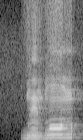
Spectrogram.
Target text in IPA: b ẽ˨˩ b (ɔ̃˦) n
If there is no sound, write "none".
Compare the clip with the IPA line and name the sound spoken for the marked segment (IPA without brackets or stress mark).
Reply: ɔ̃˦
